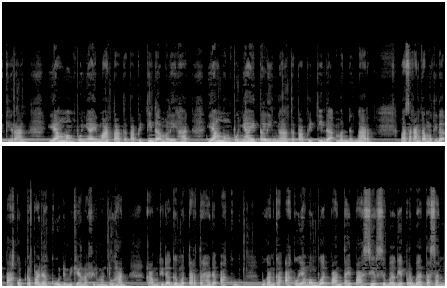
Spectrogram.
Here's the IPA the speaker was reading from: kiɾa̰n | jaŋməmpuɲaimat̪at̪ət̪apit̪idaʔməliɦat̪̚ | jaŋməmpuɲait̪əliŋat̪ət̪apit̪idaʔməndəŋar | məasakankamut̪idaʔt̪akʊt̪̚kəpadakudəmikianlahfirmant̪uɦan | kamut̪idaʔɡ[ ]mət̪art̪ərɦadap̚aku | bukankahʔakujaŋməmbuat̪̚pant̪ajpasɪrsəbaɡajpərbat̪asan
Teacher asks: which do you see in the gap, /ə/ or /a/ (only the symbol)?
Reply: ə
